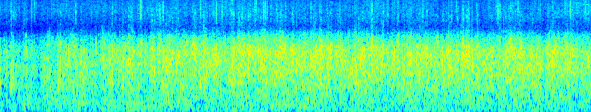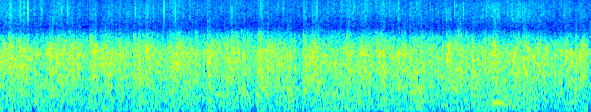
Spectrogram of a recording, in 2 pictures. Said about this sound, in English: Gee, he got more applause than if he were here. He ought to stay away every week.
